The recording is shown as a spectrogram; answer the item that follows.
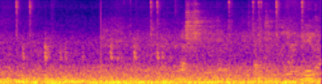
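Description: CN Tower glass-front elevator climbing: a steady low rumble with a few faint ticks.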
